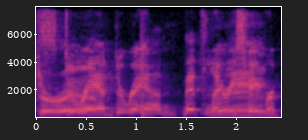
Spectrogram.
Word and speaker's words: Duran Duran: wrong syllable a Duran little bit. It's Duran. Duran Duran.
